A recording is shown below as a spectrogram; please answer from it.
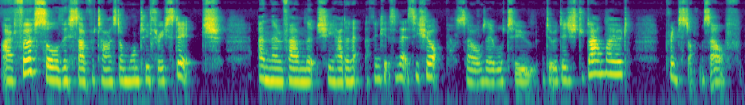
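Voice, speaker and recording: A middle-aged woman, her voice stuffed up and congested, chats casually while showing her cross stitch projects, rambling and correcting herself. Her pitch is medium and her speed normal.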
